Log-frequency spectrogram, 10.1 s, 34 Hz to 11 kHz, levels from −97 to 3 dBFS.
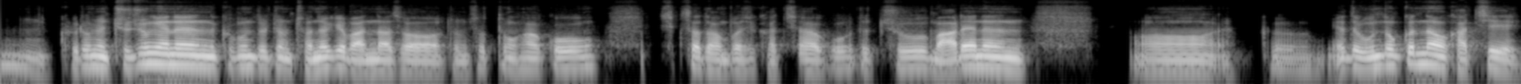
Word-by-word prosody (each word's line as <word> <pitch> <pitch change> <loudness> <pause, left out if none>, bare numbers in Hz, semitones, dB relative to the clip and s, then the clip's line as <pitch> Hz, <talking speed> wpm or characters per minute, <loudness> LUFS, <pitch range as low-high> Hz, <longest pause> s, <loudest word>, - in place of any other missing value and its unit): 음 115 -11 -12
그러면 120 -2 -1
주중에는 130 -2 +4
그분들 110 0 -3
좀 95 - -3
저녁에 110 +4 0
만나서 90 -2 0
좀 80 -1 -12
소통하고 105 +3 -5 0.4
식사도 100 -3 -4
1 90 - -1
번씩 95 +1 -6
같이 85 +3 -12
하고 95 +4 -4
또 95 - -11
주말에는 110 0 +2 0.7
어 90 -2 -4 0.4
그 - - -12 0.2
애들 105 +1 -1
운동 115 +3 +1
끝나고 140 -5 +5
같이 95 0 -2
105 Hz, 285 characters per minute, -22 LUFS, 90-115 Hz, 0.7 s, 끝나고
